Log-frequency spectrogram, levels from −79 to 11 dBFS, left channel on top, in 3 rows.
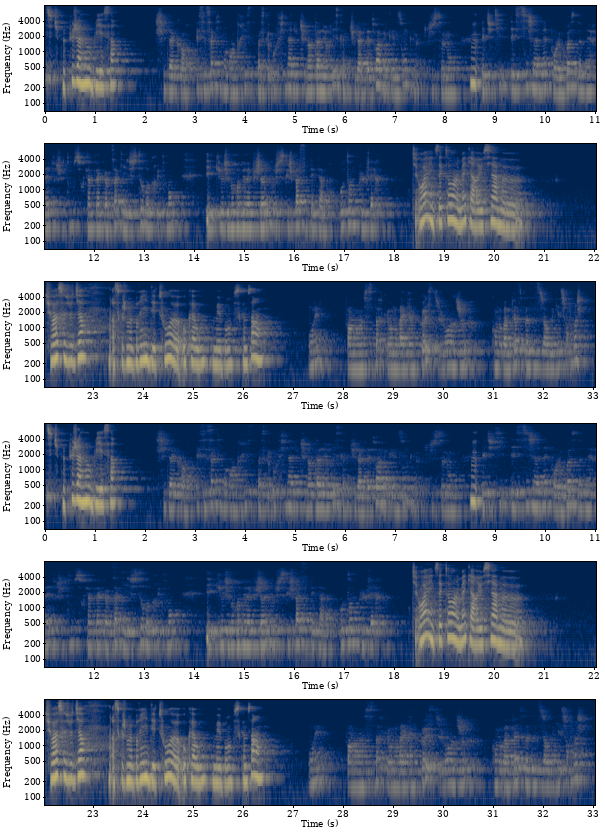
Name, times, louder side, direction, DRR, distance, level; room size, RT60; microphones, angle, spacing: voice 1, 0.0-1.4 8.5-8.7 18.4-20.6 22.0-26.4, right 2 dB, 10° right, 10 dB, 0.3 m, -22 dB
voice 2, 2.2-8.1 8.4-8.5 8.8-16.6 16.9-17.7 27.3-27.6 28.0-30.7 31.0-32.8, left 2 dB, 80° left, 1 dB, 2.3 m, -37 dB
10.0 x 7.0 x 7.5 m, 1.3 s
head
